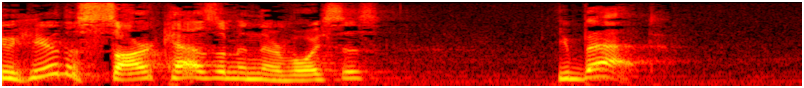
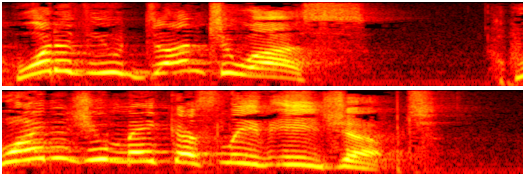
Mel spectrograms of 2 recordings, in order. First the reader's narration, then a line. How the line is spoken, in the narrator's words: the whining in their voices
